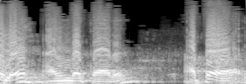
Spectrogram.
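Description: A man's voice speaking in a steady, explaining manner, with no other sound heard.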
